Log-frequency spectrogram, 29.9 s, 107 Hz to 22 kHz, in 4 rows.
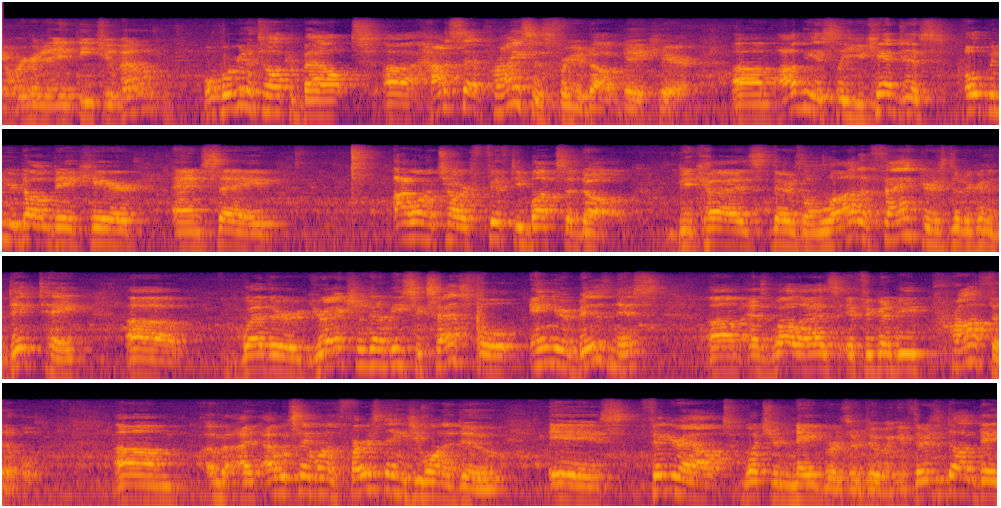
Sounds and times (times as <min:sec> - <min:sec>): Speech: 0:00.0 - 0:09.6, 0:10.4 - 0:29.8.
